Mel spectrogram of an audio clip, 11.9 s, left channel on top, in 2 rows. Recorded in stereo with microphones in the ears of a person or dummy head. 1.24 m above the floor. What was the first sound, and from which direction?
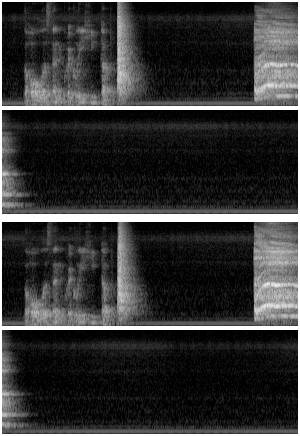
A man speaking, 70° left (ahead or behind).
